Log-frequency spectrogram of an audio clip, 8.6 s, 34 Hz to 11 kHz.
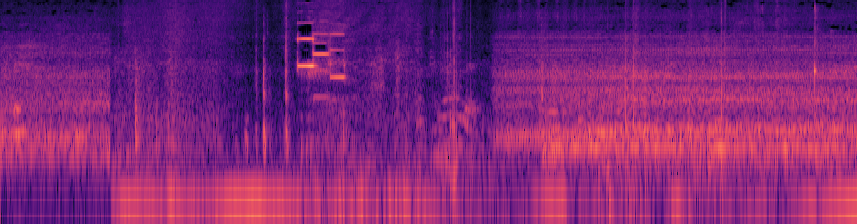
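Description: Ultenic D5s Pro robot vacuum giving a short electronic chime of a few stepped beeps about three seconds in, while it seeks its docking station on a low battery. A steady hum follows.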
